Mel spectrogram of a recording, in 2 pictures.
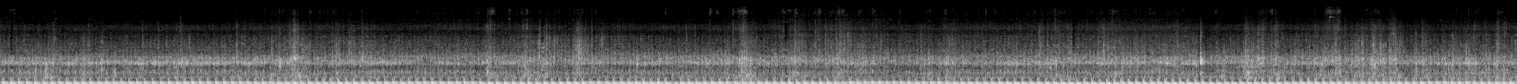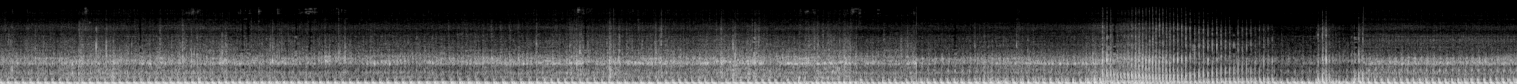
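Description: Dirt bike engine running steadily under throttle while riding over a rocky trail, with frequent knocks and clatter from the bike bouncing over stones. Near the end an engine note swings up and down in pitch.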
